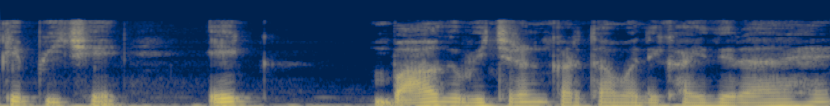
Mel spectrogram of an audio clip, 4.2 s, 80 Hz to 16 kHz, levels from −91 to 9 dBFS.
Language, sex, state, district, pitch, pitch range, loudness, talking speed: Hindi, male, Jharkhand, Ranchi, 110 Hz, 105-120 Hz, -19 LUFS, 160 wpm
